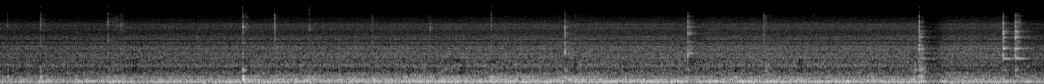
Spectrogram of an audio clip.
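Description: Scattered light clinks of a metal fork against a ceramic bowl and a glass dish, a few in quick succession near the end, over a steady low hum.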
